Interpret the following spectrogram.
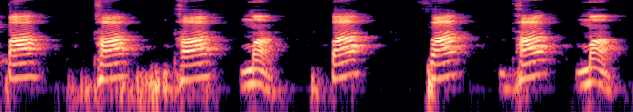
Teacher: ये ओष्ठ से बोले जाते हैं। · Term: पा वर्ग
